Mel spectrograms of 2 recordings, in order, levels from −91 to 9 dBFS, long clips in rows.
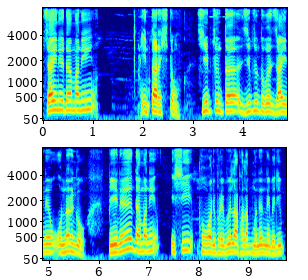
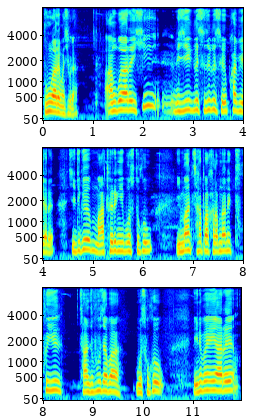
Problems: none marked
